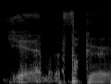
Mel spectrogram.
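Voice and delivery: quiet low badass line; mock badass heroine. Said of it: "And then she's like".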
